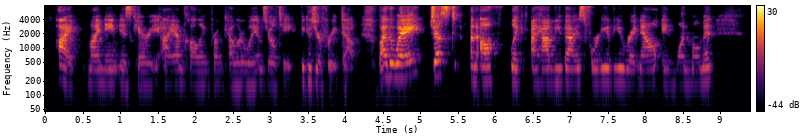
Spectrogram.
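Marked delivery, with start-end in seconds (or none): 0.2-3.4 mock robotic reading voice, quieter. Showing how a scripted phone call sounds read like a robot: mock robotic script reading. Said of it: "talk like a robot".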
